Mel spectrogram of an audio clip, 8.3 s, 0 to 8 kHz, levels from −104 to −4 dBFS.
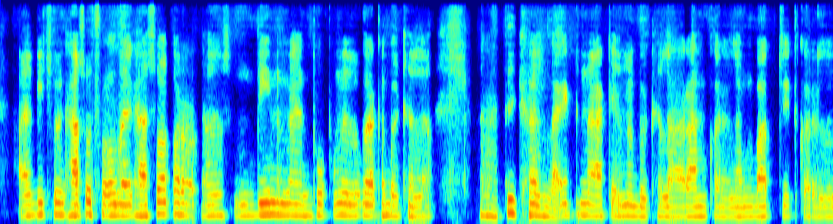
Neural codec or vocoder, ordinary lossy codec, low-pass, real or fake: codec, 44.1 kHz, 2.6 kbps, DAC; none; 7.2 kHz; fake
